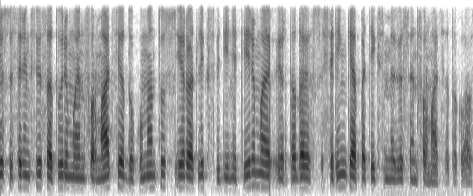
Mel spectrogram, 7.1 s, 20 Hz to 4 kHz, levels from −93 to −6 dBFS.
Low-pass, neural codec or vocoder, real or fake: 3.6 kHz; vocoder, 22.05 kHz, 80 mel bands, WaveNeXt; fake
